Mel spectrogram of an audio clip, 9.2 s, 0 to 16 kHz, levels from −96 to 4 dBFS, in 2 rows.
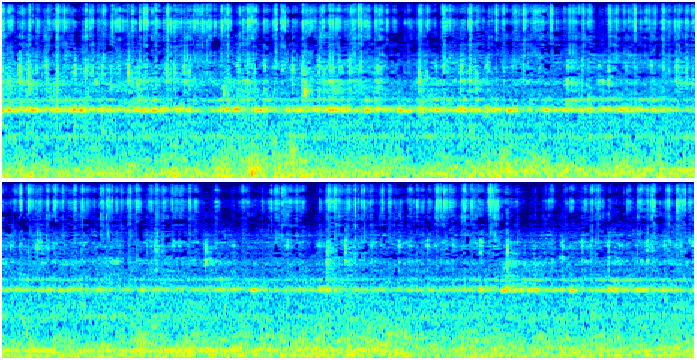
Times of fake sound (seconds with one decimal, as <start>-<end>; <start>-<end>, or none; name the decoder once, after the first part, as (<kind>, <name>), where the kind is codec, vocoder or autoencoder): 2.2-2.9 (vocoder, Vocos); 3.8-4.5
